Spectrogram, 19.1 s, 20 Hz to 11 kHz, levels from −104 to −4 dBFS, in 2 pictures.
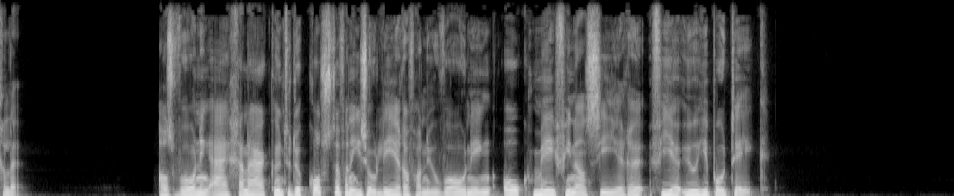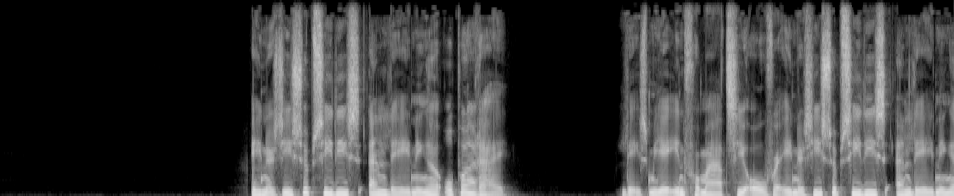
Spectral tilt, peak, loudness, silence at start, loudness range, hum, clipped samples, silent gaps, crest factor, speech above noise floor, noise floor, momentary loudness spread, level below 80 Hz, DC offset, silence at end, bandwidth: -5 dB/octave; -6 dBFS; -22 LUFS; 0 s; 5 LU; none; under 0.1%; none; 16 dB; over 69 dB; under -90 dBFS; 6 LU; -72 dBFS; under 0.1%; 0 s; 11 kHz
